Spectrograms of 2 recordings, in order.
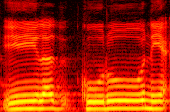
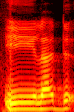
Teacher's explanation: Dal di sini tidak boleh dipantul. Ini bukan dal huruf qalqalah ya. Maka ditahan iladhkuru dan tidak boleh begini ilad, nggak boleh ya, tapi ditahan iladhkuru ni'mati allati.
